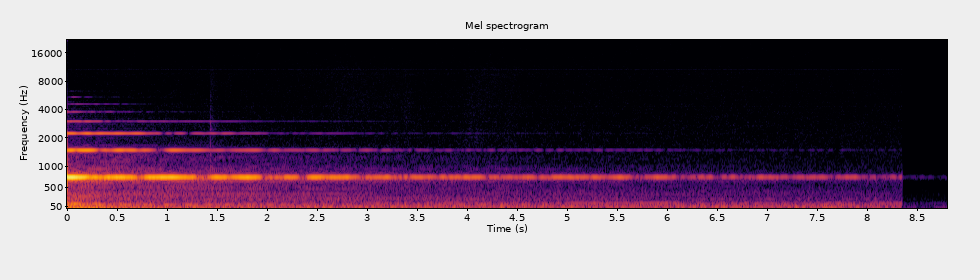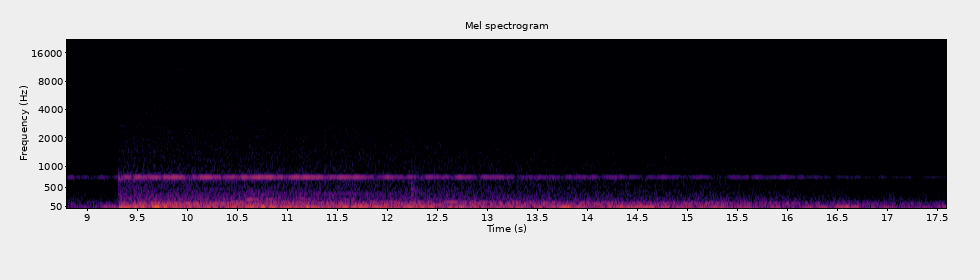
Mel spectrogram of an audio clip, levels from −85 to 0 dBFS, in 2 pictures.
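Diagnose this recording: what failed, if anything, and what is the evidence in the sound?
From 8.35 s to 9.32 s the music suddenly drops by about 20 dB and comes back just as abruptly. That sounds like one channel inverted, likely at the analogue wiring stage, with a leg of one side's connection flipped so its polarity is reversed. Summed to mono, everything common to left and right cancels, and all that survives is the difference between the channels. Because that difference is so small here, the level falls this far for just under a second.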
